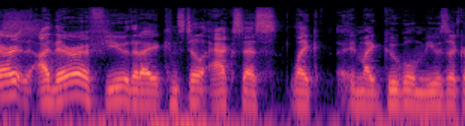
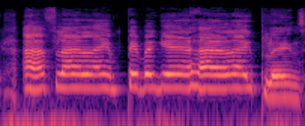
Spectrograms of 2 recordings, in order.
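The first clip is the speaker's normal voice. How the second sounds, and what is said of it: Singing in falsetto. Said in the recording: “singing my falsetto”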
